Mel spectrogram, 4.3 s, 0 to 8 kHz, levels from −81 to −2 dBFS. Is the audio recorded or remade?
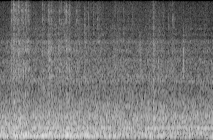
remade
